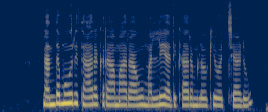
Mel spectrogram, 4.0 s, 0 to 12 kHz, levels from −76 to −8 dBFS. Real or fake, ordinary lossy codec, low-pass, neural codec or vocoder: real; none; none; none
